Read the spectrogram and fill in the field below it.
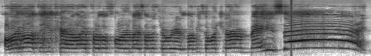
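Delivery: high, loud gushing thanks building to a shout; squealing delighted thank-you; excited thanks. Real, not acted. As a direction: gush over the gift, rising to a cheer. Thanking a viewer for lights.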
